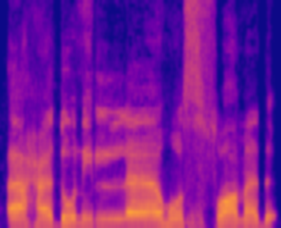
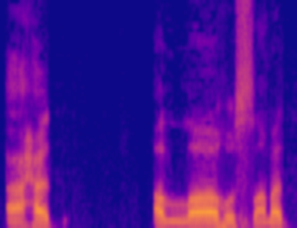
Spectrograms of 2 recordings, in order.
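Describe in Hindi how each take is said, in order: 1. शब्दों को एक अतिरिक्त 'nil' आवाज़ के साथ जोड़ा जाता है। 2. शब्द अलग-अलग बोले जाते हैं, 'ahad' पर खत्म होता है।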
